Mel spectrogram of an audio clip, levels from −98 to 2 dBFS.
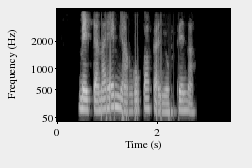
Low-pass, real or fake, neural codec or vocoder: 3.6 kHz; real; none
